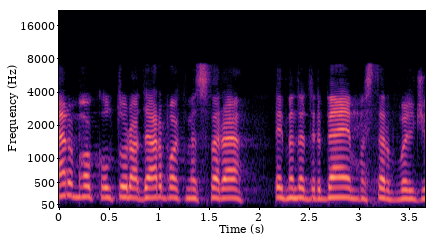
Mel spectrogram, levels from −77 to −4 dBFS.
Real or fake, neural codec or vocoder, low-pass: fake; codec, 16 kHz, 0.8 kbps, ZipCodec; 7.2 kHz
